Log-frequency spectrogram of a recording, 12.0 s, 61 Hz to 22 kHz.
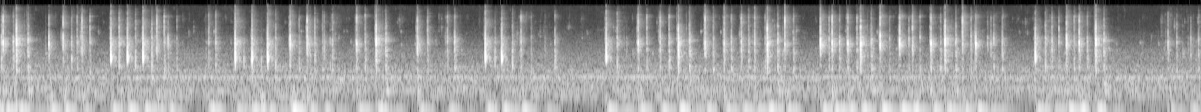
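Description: Fast touch-typing on a DrunkDeer A75 magnetic-switch keyboard: rapid runs of key clacks, each a second or two long, broken by brief pauses.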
